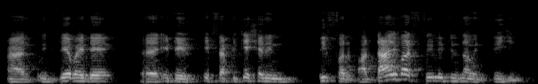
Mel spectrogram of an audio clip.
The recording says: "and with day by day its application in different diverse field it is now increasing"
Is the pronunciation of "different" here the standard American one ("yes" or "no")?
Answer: no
